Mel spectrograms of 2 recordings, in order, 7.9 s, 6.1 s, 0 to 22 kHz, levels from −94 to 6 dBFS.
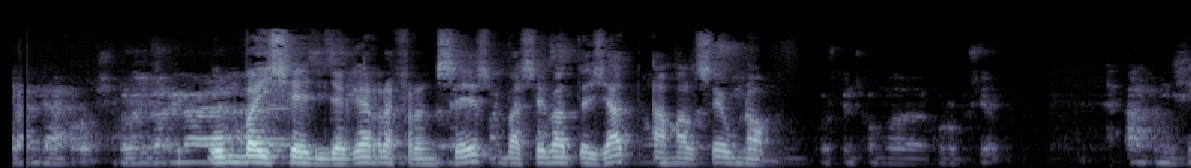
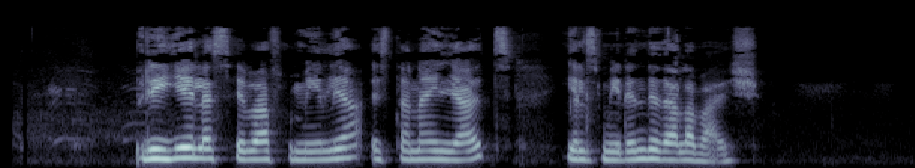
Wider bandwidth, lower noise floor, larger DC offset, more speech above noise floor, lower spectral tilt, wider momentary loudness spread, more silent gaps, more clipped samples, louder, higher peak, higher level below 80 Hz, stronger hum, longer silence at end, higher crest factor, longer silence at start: about the same, 11 kHz vs 11.5 kHz; about the same, -77 dBFS vs -79 dBFS; neither; about the same, 52 dB vs 55 dB; about the same, -4.5 dB/octave vs -4.5 dB/octave; about the same, 20 LU vs 19 LU; neither; neither; about the same, -25 LUFS vs -25 LUFS; first, -2 dBFS vs -6 dBFS; about the same, -80 dBFS vs -78 dBFS; neither; second, 0.15 s vs 1.1 s; about the same, 24 dB vs 20 dB; second, 0.1 s vs 0.9 s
